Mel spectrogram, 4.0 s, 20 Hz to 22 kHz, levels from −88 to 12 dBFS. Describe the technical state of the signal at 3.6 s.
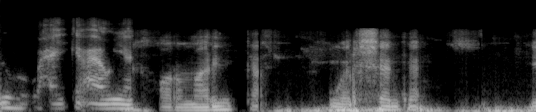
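At 3.6 s, between 3.59 and 3.66 s, there is a lost AMR speech frame. One frame failed its error check, and the wideband decoder filled the gap by extending the previous pitch and spectral settings at reduced gain. The result is a short dip or warble before the speech recovers.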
